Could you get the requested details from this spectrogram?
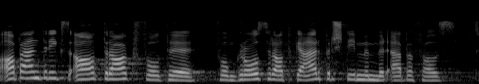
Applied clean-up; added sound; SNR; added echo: none; none; none; none.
